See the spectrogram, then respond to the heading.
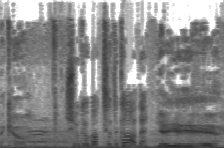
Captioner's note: yelling in the distance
